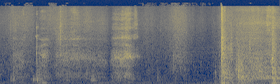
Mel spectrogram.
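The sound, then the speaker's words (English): A desk drawer, the second from the top on the right, scrapes open with a long, rough sliding rumble, preceded by a few soft knocks and shuffles. “Now, go to your desk and open the second drawer from the top on the right.”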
